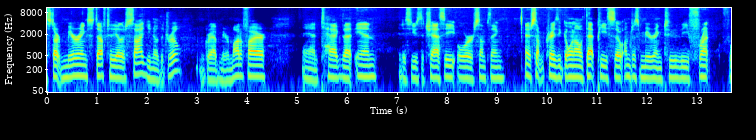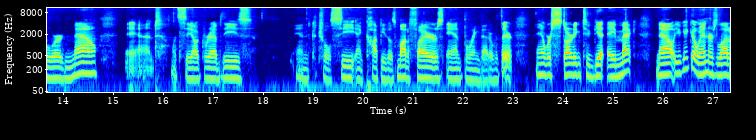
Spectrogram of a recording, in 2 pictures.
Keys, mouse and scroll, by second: 0.5 middle click, 1.0-1.4 right drag, 2.0 drag, 2.8-5.2 drag, 6.4 click, 13.4 right click, 15.8 right click, 16.6 shift+right click, 17.6 shift+right click, 19.0 ctrl+c, 20.8 right click, 21.2-23.6 middle drag, 24.2-24.5 shift+middle drag, 25.4 right click, 26.5 Tab, 27.0 shift+middle click.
